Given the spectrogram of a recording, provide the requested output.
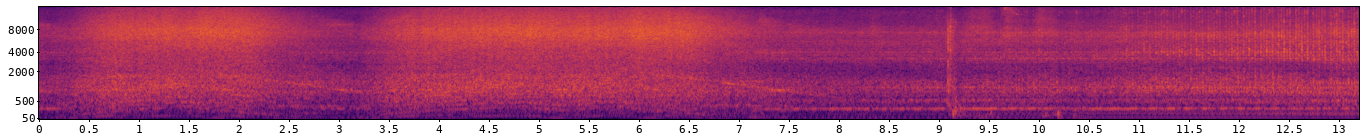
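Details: Citroën C6 diesel at idle: a steady low drone with a rushing hiss on top. The owner suspects a boost leak or exhaust leak, still unlocated, and also notes a timing chain noise.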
